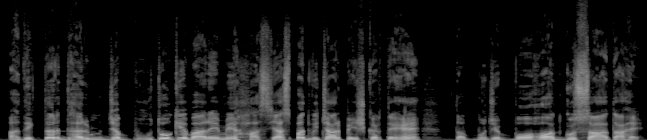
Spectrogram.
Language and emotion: Hindi, angry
